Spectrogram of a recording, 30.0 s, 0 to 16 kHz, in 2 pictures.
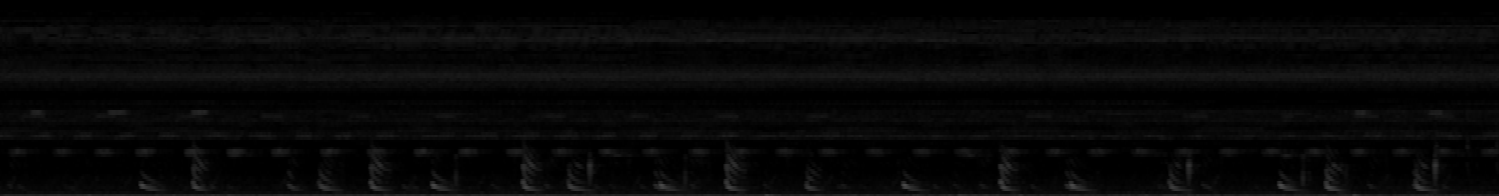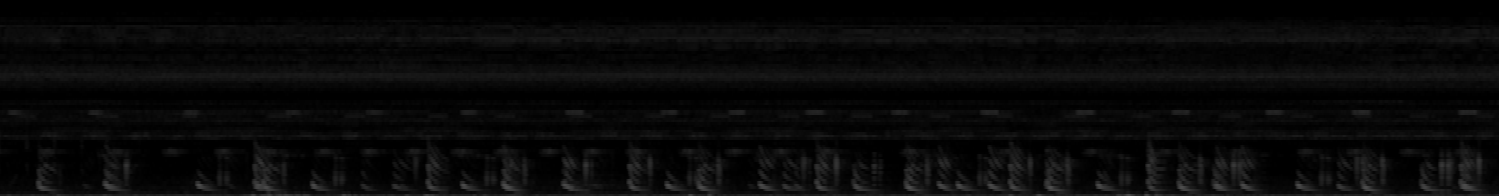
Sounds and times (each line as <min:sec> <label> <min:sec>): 0:00.0 Crickets 0:29.9
0:00.0 Frogs 0:29.9
0:11.6 Toads 0:29.9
